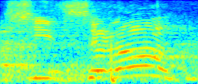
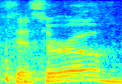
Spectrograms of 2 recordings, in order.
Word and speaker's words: Cicero: Cisero. Cicero. Correctly pronounced Cicero. We don't say Cicero.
